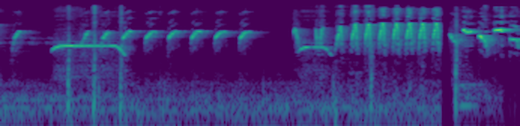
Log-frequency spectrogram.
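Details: Tame bar-winged prinia: a long level whistle among a series of hooked high notes, then an arched whistle, a rapid run of bright, evenly spaced strokes, and a few final chirps.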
